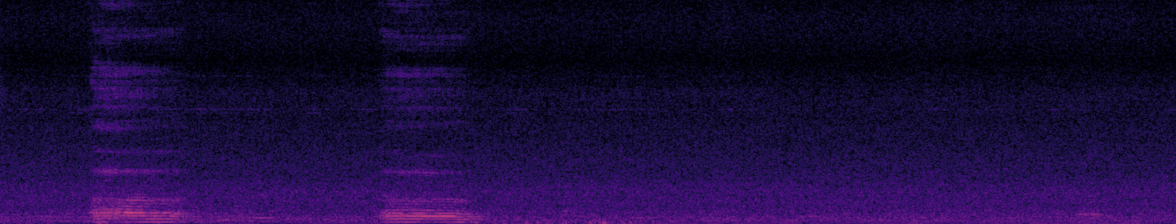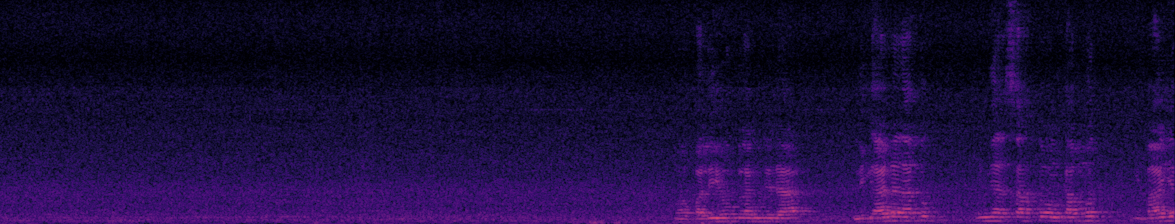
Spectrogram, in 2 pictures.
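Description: A young man speaks calmly in short phrases.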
